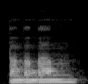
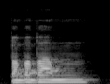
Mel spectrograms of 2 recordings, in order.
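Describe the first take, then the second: The two takes are said the same way.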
